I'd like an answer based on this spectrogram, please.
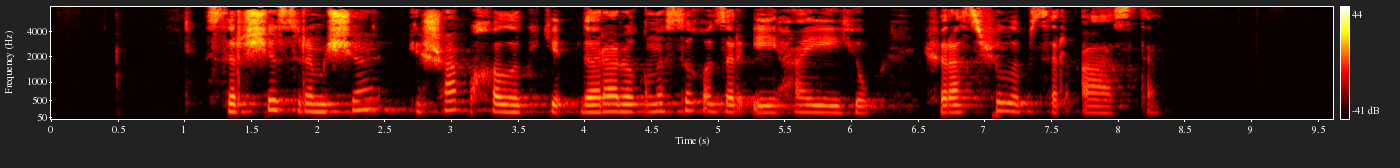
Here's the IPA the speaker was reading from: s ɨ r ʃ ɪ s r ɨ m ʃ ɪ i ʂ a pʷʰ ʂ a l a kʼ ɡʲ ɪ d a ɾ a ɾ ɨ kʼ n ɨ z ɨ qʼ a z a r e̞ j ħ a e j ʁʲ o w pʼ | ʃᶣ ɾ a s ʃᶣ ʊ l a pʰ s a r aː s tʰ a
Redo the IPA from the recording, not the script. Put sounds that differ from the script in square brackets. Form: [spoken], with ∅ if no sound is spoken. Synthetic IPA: s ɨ r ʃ ɪ s r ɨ m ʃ ɪ i ʂ a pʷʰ [χ] a l a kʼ ɡʲ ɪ d a ɾ a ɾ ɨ [qʼ] n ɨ [s] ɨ qʼ a z a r e̞ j ħ a e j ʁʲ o w pʼ | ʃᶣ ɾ a s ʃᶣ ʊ l a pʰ s a r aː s tʰ a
